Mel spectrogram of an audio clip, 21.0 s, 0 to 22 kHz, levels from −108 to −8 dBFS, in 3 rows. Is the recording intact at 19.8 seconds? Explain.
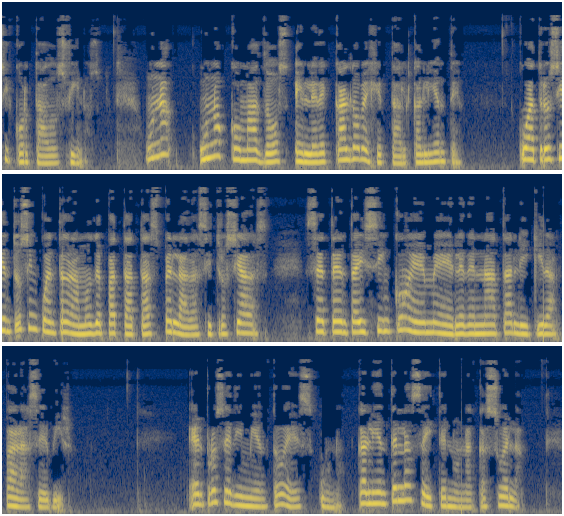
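No. At about 19.75 s there is an overlap between stream segments. Two adjacent segments claim the same stretch of time, so the player trims the supposedly duplicated portion, and roughly 14 ms of sound that was never actually repeated disappears. The waveform jumps straight across the cut, giving a brief click or tiny skip. It occurs at a seam between 6-second segments. What sets it apart from a dropout is that no silent hole is left behind; the sound resumes immediately, just slightly ahead of where it should be.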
